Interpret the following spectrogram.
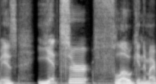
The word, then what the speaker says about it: Yitzer Flogan: in-game name and your content creator name is Yeetszer Floan. Am I pronouncing that properly?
